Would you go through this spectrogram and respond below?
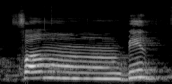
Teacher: اس نون کو میم سے بدل کر غنہ کے ساتھ پڑھنے کو اقلاب کہتے ہیں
